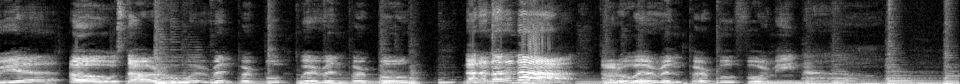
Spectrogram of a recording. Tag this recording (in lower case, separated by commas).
plucked string instrument, guitar, singing, music, musical instrument, acoustic guitar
